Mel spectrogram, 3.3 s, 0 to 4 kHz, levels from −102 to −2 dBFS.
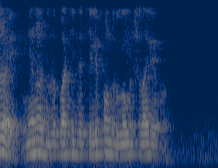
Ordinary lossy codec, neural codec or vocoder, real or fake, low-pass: Opus, 64 kbps; none; real; 3.6 kHz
